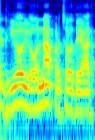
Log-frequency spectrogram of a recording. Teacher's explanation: नः ना बोल कर के विसर्ग न लगा कर के ना पे केवल ना बोल दिया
